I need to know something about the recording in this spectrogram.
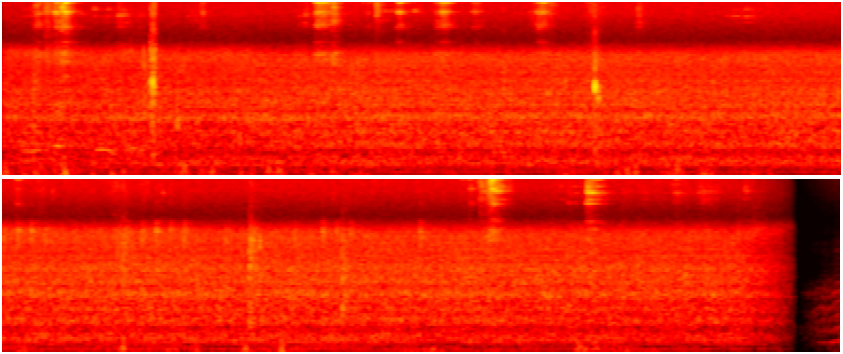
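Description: Ceiling fan running with a steady whoosh, with light knocks and clicks from a phone being handled.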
